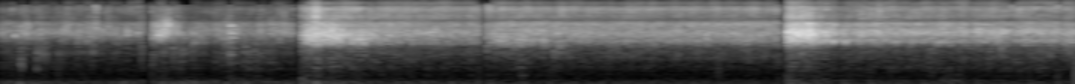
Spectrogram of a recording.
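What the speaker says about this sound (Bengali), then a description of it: "মাছের এক পাশ ভাজা হয়ে গেছে," Marinated tilapia fries in hot oil, a steady bright sizzle with two sharp flare-ups as the pieces shift, close and loud, with no talk.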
